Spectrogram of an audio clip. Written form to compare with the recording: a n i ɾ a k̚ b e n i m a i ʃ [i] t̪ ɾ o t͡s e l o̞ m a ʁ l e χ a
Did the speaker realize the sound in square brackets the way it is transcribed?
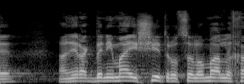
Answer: yes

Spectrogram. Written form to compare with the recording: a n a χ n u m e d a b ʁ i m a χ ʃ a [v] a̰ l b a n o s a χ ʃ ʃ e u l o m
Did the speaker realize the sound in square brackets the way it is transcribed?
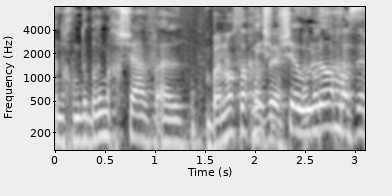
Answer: yes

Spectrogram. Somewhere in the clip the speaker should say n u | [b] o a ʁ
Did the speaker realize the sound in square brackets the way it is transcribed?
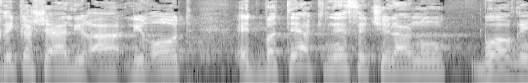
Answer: yes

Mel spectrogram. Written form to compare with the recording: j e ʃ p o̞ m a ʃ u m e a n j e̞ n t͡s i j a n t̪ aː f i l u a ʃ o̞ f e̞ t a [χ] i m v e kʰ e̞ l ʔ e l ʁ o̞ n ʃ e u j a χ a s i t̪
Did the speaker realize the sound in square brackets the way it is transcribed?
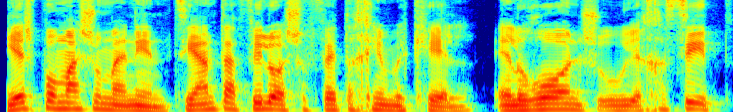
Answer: yes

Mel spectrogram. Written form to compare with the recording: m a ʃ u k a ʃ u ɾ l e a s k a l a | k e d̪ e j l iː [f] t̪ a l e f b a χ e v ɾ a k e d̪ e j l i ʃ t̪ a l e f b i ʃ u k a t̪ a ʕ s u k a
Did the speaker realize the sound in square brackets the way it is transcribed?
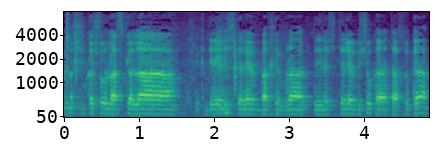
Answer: no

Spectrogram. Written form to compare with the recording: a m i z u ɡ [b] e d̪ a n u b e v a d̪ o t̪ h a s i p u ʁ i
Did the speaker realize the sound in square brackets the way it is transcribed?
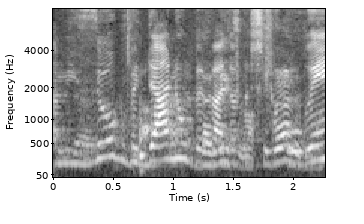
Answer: no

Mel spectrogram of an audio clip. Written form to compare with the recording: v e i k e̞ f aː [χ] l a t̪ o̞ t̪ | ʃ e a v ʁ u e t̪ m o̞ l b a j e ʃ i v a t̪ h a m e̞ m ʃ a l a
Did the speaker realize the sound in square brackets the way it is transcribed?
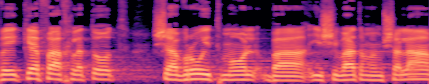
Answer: yes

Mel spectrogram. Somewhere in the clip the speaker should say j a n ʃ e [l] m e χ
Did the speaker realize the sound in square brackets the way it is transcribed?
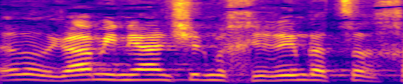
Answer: yes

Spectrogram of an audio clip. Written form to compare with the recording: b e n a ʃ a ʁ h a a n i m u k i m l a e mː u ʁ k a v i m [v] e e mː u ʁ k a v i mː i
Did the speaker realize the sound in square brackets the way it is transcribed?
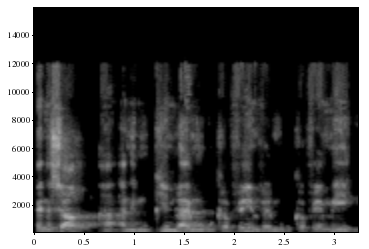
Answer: yes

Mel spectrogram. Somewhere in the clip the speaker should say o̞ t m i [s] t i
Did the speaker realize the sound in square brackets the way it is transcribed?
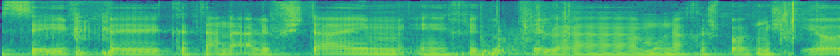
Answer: no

